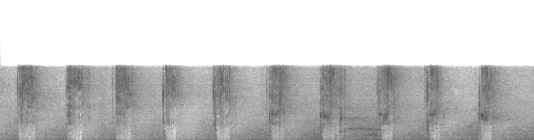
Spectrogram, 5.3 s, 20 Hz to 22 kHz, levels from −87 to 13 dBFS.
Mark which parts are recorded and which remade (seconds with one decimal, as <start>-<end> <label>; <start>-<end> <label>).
0.0-0.7 recorded; 0.7-2.2 remade; 2.2-2.6 recorded; 2.6-4.4 remade; 4.4-5.3 recorded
